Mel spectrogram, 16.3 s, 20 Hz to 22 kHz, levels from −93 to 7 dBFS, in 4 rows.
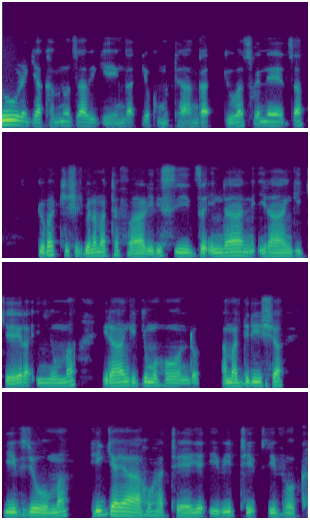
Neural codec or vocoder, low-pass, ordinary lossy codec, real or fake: none; 7.2 kHz; Opus, 32 kbps; real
